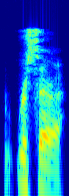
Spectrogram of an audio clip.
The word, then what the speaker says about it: ReMA: How do you pronounce that correctly? ReMA.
